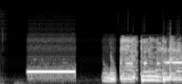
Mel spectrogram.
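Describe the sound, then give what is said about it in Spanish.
A single steady telephone ring tone sounds for about a second, clear, while calling the Creo line of OmniLife, followed by a short pause and then a recorded voice beginning to speak. “y marcamos por teléfono a Creo.”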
